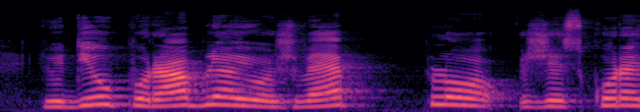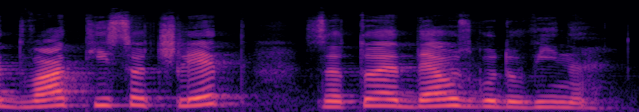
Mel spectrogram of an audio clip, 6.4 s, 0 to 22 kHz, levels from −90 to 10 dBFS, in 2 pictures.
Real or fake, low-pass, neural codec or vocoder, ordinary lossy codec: real; 19.8 kHz; none; MP3, 96 kbps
